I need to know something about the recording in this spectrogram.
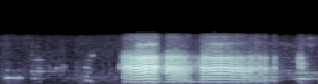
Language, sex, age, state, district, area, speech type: Sindhi, male, 45-60, Uttar Pradesh, Lucknow, rural, conversation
